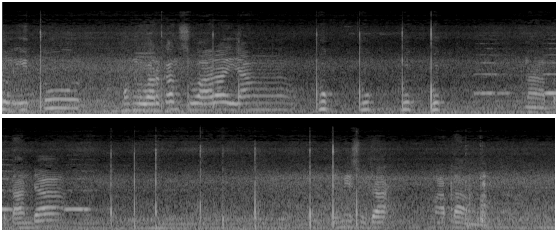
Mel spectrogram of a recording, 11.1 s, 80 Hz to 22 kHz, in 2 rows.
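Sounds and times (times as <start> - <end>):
knife handle tapping fruit rind: 6.6 - 9.3.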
